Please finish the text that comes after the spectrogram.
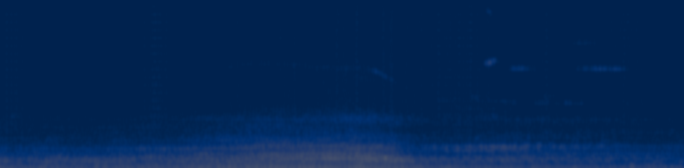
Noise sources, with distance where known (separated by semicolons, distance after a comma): large-sounding engine, near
